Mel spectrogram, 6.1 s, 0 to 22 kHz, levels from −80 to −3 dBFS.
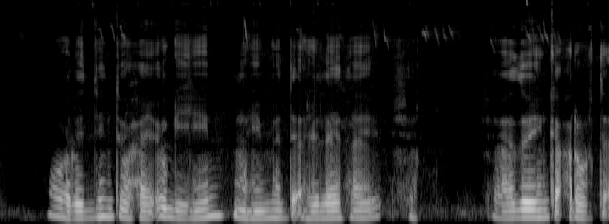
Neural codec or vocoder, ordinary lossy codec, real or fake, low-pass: none; none; real; none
